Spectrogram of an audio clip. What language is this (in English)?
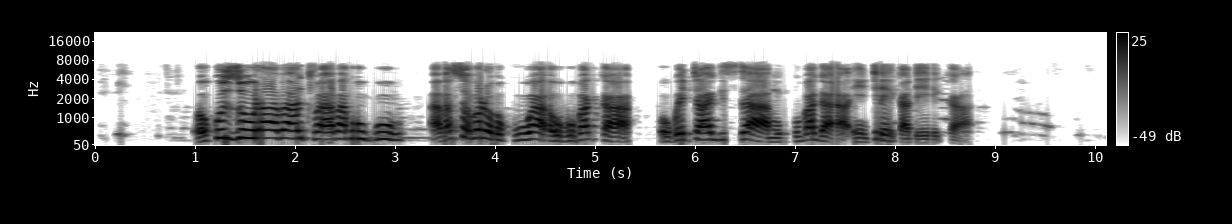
Ganda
